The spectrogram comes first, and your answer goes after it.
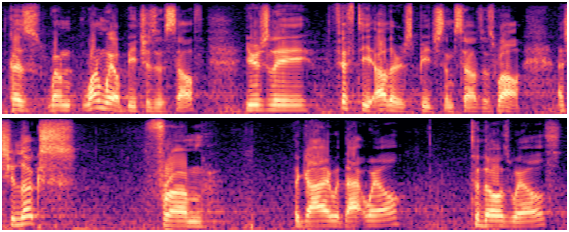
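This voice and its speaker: A man's voice: medium pitch, measured pace, sharp tone. A young man from Singapore and Malaysia giving an informal talk to a small student group, telling stories in a conversational way with frequent chuckles and fillers.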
